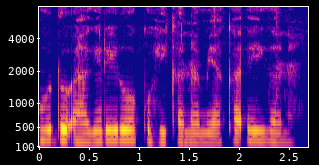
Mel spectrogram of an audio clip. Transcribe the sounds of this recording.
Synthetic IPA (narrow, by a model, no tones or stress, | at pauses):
odoʔaɣeɾeiɾwɔkoɦikanamjakaʔeiɣana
